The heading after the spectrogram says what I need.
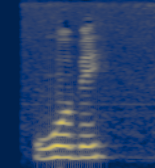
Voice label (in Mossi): "wobe", moore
